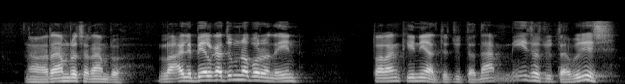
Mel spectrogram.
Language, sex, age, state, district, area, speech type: Nepali, male, 45-60, West Bengal, Kalimpong, rural, spontaneous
